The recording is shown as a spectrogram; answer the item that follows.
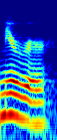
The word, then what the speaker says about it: mirror: should watch out because a lot of you pronounced the oh and you should just pronounce to pronounce a schwa so let's review again mirror mirror error alright when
